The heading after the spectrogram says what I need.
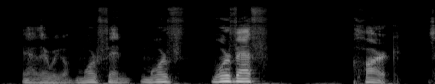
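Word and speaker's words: Morfydd: Morveth Clark is how you pronounce it. The D's are apparently pronounced with like a TH.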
